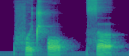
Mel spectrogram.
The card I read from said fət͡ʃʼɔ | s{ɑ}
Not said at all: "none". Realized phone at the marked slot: ɐ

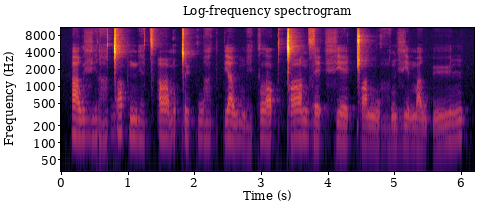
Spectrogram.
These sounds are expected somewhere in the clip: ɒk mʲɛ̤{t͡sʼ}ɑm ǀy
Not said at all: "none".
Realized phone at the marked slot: t͡sʼ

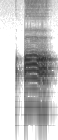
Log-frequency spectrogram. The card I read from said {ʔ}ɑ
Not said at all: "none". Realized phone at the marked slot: ʔ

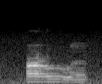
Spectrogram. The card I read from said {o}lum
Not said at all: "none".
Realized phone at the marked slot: ɔ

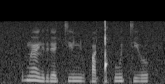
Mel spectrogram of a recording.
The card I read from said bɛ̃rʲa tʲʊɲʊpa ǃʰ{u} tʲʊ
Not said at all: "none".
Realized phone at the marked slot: u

